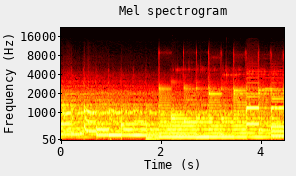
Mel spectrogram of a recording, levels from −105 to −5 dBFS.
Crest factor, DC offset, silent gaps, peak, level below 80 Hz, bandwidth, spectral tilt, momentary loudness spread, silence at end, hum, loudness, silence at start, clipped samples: 12 dB; under 0.1%; none; -4 dBFS; -48 dBFS; 4.7 kHz; -10.5 dB/octave; 3 LU; 0 s; none; -17 LUFS; 0 s; under 0.1%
